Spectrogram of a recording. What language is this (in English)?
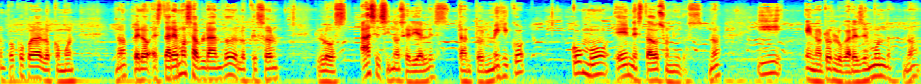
Spanish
